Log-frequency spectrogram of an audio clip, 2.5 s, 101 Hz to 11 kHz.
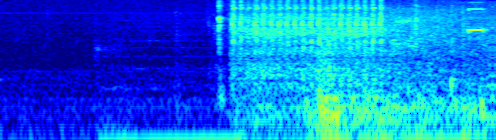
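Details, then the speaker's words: VW Transporter diesel with 3,500 miles, misfuelled with petrol and run until it stopped. With the ignition on, a faint steady electric hum runs briefly before a click from the flat battery, showing the fuel pump is priming normally. "now the battery's knacked I'm fully aware of that but before it clicked did you hear the fuel pump Prime"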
